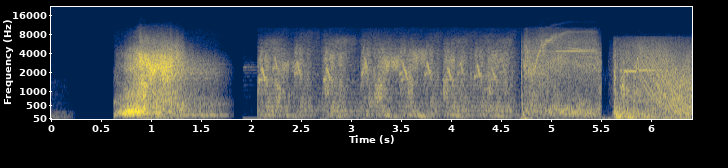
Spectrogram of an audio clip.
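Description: Anime-style sound effects: after a brief silence, a loud whoosh about half a second in, then a quick run of hits a few per second with a rising whine near the end, cut off suddenly.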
